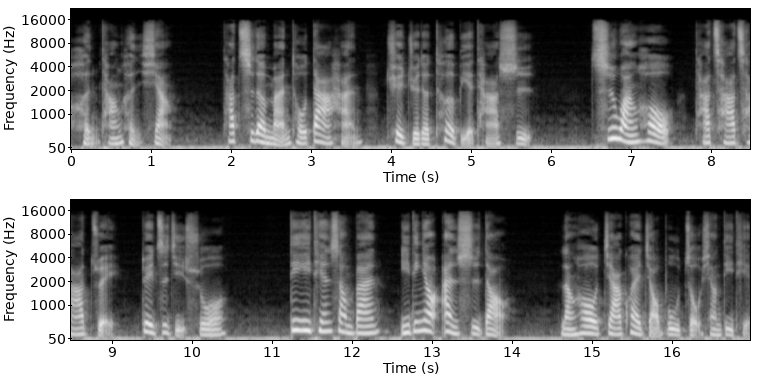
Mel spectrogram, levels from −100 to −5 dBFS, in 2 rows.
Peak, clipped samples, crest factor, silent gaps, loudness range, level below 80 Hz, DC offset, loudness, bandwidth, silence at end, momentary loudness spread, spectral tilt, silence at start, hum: -2 dBFS; under 0.1%; 18 dB; none; 3 LU; -36 dBFS; under 0.1%; -20 LUFS; 16 kHz; 0 s; 21 LU; -5 dB/octave; 0 s; none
